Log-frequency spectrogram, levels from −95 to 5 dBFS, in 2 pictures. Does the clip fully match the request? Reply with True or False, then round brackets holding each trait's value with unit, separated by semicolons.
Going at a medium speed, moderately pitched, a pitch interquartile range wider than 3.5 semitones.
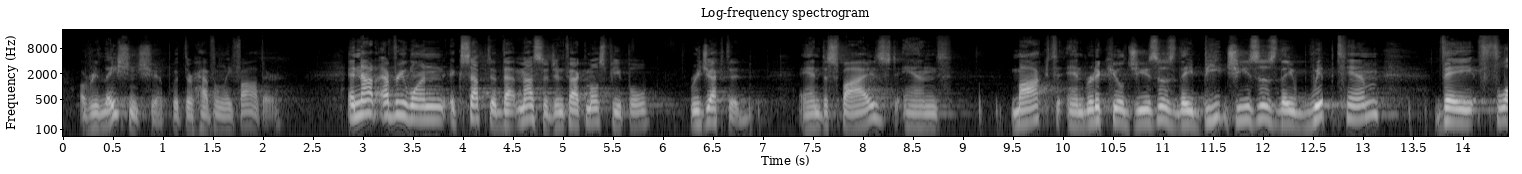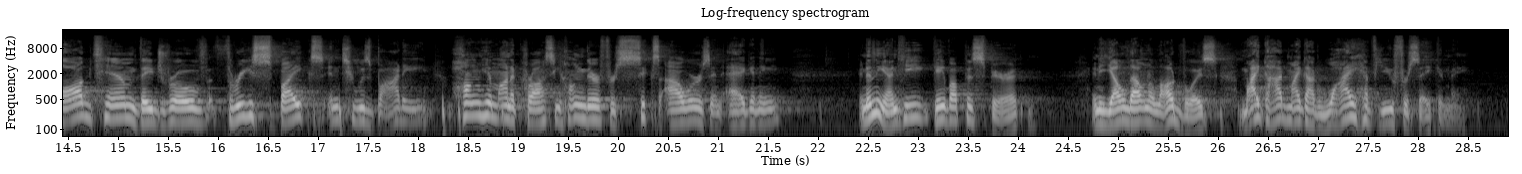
True (165 wpm; 150 Hz; 5.0 semitones)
